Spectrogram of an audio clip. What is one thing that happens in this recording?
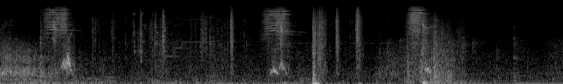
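Short bright game chimes ring out every second or so.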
